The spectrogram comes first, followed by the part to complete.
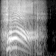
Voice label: Vox Attack kr; heroes; Isolet; kingsraid

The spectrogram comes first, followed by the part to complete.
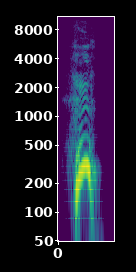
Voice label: Attack, jp; Pavel; kingsraid; voices heroes

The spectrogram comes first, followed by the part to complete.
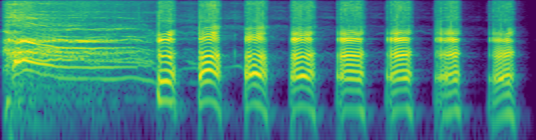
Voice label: Vox Happy, jp; Shakmeh; kings raid

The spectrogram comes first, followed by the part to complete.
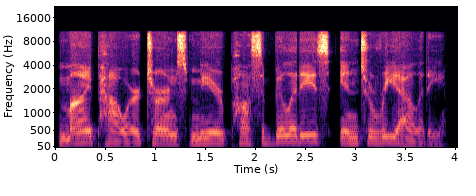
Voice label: vox, en; kingsraid

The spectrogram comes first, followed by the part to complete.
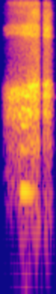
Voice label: Vox Damage jp; Jane; kingsraid

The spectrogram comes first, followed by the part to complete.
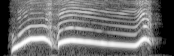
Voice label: Happy; Cecilia; kingsraid

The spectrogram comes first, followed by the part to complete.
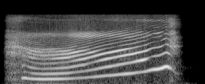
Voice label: Kirze Vox Casting, voices heroes en; kingsraid-audio

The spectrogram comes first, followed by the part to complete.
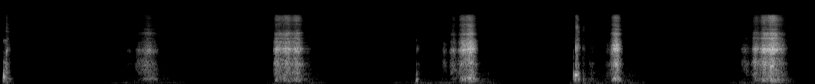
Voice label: Sad, jp; heroes; Tanya; kingsraid

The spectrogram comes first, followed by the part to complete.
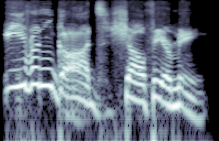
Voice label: Vox Skill, en; Kain; kingsraid; voices heroes en

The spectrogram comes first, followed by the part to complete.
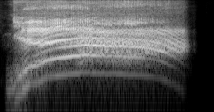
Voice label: Casting, kr; Chase; Kings Raid

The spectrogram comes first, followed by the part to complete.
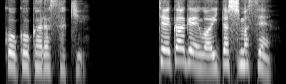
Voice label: Vox Skill jp; Glenwys; kingsraid

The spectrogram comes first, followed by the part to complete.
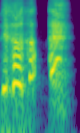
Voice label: Happy; Dosarta; kingsraid; voices heroes

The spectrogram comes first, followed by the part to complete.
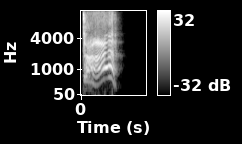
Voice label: Attack, jp; Naila; kings raid

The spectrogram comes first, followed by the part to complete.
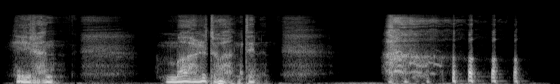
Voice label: Vox Dead kr; heroes; Kain; kings raid

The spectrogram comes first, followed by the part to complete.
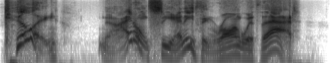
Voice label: vox, en; kingsraid

